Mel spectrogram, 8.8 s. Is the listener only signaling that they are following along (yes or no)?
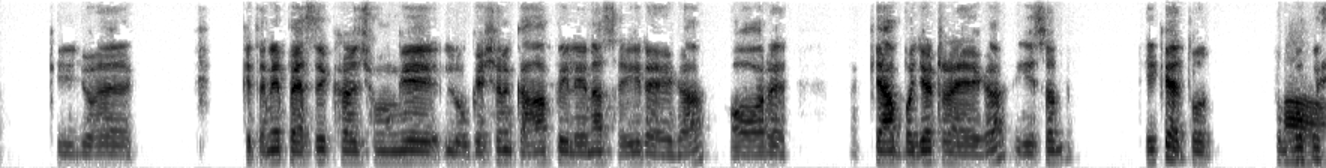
yes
